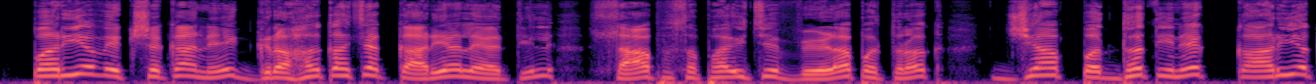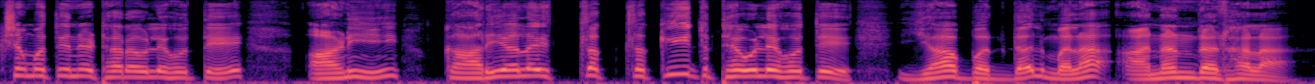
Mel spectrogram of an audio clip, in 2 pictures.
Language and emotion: Marathi, happy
